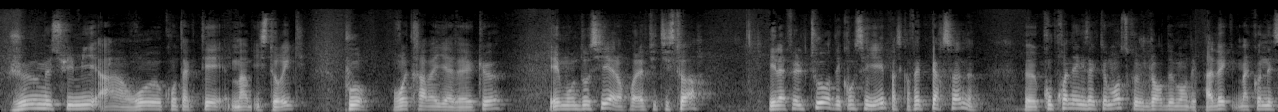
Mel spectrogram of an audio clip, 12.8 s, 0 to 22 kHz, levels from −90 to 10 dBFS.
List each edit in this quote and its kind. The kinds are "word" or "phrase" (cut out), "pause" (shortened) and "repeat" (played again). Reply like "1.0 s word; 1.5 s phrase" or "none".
2.5 s word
